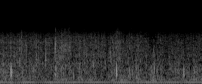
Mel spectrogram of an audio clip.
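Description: Faint crackling of a campfire, a few scattered pops over an even hiss, with a steady low hum in the film's soundtrack.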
